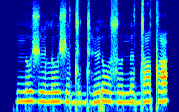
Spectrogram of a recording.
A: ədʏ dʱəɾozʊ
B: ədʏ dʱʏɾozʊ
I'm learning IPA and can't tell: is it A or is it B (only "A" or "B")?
B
